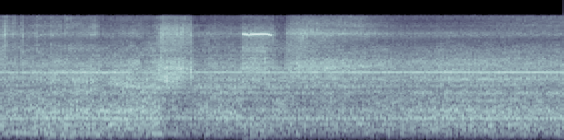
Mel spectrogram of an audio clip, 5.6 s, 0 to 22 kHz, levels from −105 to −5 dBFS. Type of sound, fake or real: real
